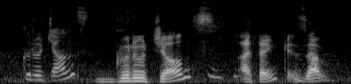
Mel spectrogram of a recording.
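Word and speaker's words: Grudziądz: Grudziadz, I think. Is that pronunciation right?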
